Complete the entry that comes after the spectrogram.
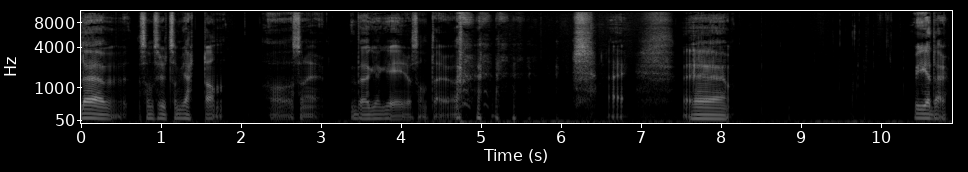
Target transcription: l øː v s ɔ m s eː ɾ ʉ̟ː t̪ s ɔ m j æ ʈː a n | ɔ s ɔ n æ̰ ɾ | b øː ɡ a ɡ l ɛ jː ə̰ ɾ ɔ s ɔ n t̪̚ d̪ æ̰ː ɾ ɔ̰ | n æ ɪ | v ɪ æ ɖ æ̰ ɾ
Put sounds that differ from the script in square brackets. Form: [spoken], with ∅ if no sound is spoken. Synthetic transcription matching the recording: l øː v s ɔ m s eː ɾ ʉ̟ː t̪ s ɔ m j æ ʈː a n | ɔ s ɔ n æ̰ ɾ | b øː ɡ a ɡ [ɾ] ɛ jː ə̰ ɾ ɔ s ɔ n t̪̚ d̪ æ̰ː ɾ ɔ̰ | n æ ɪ | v ɪ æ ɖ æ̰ ɾ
